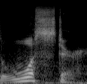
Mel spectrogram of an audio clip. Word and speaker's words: Worcester: Trying to pronounce Worcester. Listen. It's Worcester.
